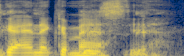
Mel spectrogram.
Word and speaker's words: gynecomastia: Oh, the scientific term is gynecomastia.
